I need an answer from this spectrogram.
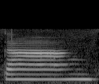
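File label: "gaang3", Cantonese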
